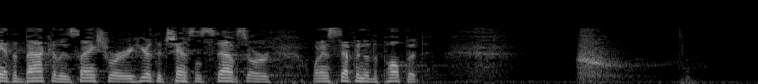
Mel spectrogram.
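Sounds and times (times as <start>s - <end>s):
speech: 0.0s - 4.4s
speaker at a church pulpit taking a deep breath in and out: 2.7s - 3.2s, 4.4s - 7.5s.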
